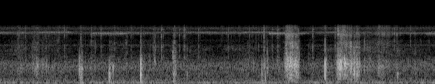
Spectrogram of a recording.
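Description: Irregular footsteps crunching and rustling through pine straw and dry ground, a few scattered steps, with two broader rustles about three seconds in. Crickets trill steadily in the background.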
